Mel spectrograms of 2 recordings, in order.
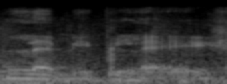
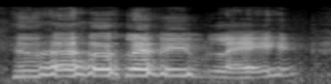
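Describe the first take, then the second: First: Soft whisper; hushed plea. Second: Loud, higher, stretched-out whine after laughing; drawn-out plea. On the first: Streamer acting reluctant to talk on voice chat, whispered. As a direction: whisper it like a private little plea. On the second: Streamer acting out wanting to just play, loud drawn-out plea. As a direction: drag the words out loudly. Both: Acted. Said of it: "I feel like I'm like".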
